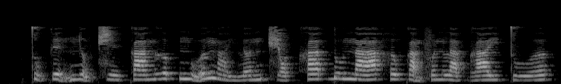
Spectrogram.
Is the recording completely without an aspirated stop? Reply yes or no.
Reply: yes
